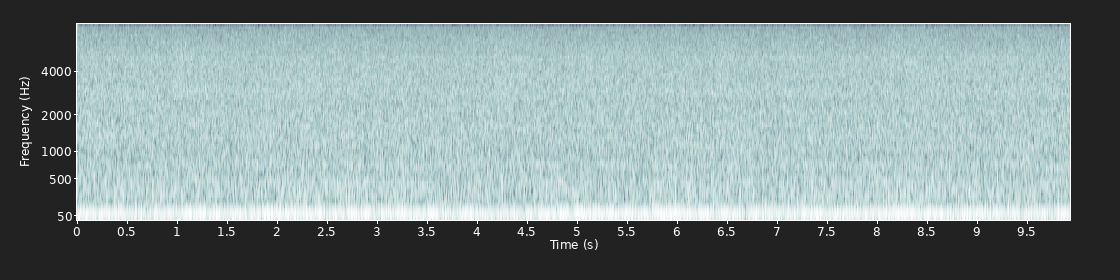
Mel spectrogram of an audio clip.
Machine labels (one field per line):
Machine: fan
